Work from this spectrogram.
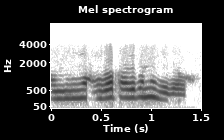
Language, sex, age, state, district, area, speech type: Assamese, female, 30-45, Assam, Majuli, urban, conversation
